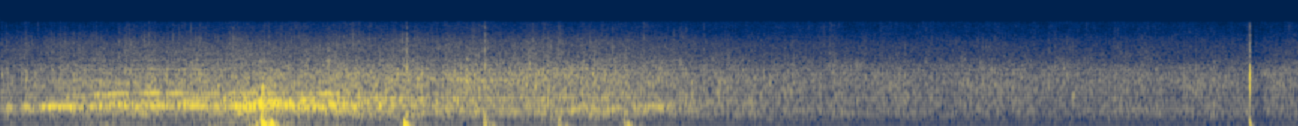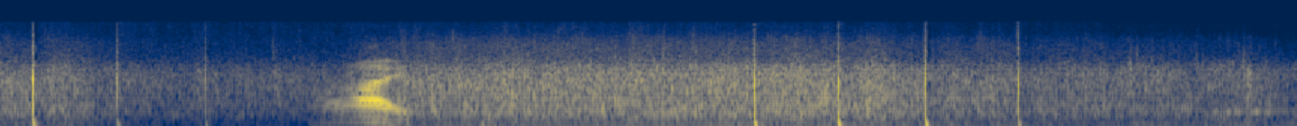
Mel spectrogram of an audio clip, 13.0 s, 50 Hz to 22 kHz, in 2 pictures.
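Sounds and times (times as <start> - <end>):
room full of people applauding: 0.0 - 12.9
sharp louder individual claps: 1.1 - 3.4, 6.2 - 7.7, 10.1 - 12.8.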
